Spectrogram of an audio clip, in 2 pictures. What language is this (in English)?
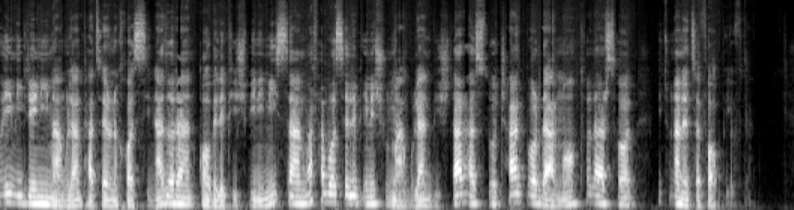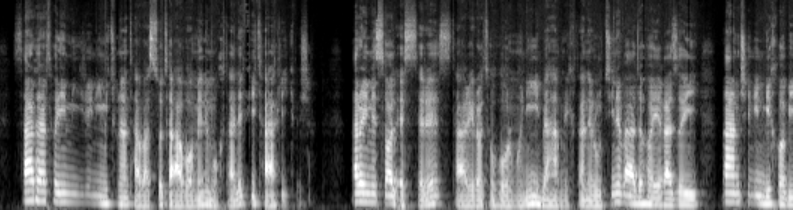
Persian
